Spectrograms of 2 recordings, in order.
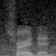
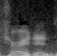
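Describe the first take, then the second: First: Lower, softer smug repeat; quiet smug. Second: Said in the usual way. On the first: Real, not acted. Answering the doubter, quiet smug repeat. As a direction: drop it low and let it land.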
